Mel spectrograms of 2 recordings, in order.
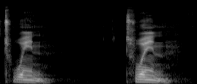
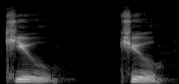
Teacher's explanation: And the last point is the approximants are at least partially voiceless when they occur after initial p, t, k. Okay, approximants are basically voiced sounds, but they become voiceless when they come after p, t, k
